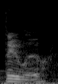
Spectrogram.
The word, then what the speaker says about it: Cthulhu: is a Cthulhu creature I know it's probably pronounced Zulu that's coming through a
